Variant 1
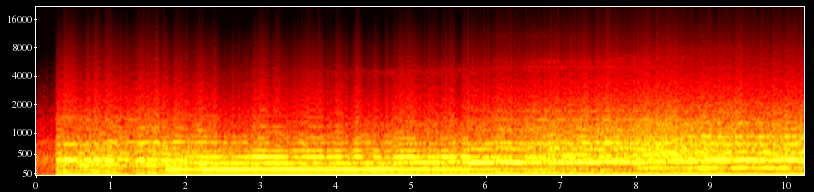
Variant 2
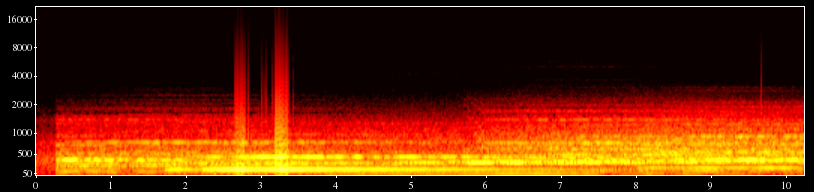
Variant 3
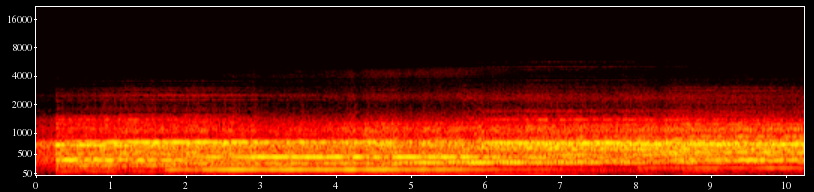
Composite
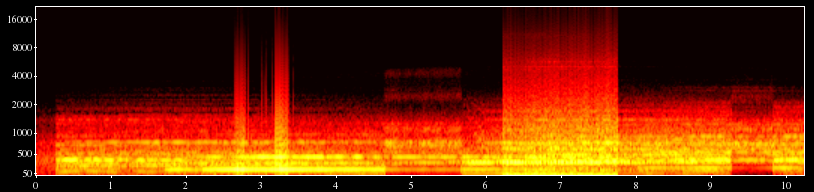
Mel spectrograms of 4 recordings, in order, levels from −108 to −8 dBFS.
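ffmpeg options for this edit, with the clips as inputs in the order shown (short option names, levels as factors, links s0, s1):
-filter_complex "[2:a]asplit=2[s0][s1];[1:a]asplit=4[s2][s3][s4][s5];[s2]atrim=end=4.652[s6];[s0]atrim=start=4.648:end=5.672[s7];[s3]atrim=start=5.668:end=6.222[s8];[0:a]atrim=start=6.218:end=7.762[s9];[s4]atrim=start=7.758:end=9.272[s10];[s1]atrim=start=9.268:end=9.832[s11];[s5]atrim=start=9.828[s12];[s6][s7]acrossfade=d=0.004:c1=hsin:c2=hsin[s13];[s13][s8]acrossfade=d=0.004:c1=hsin:c2=hsin[s14];[s14][s9]acrossfade=d=0.004:c1=hsin:c2=hsin[s15];[s15][s10]acrossfade=d=0.004:c1=hsin:c2=hsin[s16];[s16][s11]acrossfade=d=0.004:c1=hsin:c2=hsin[s17];[s17][s12]acrossfade=d=0.004:c1=hsin:c2=hsin"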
